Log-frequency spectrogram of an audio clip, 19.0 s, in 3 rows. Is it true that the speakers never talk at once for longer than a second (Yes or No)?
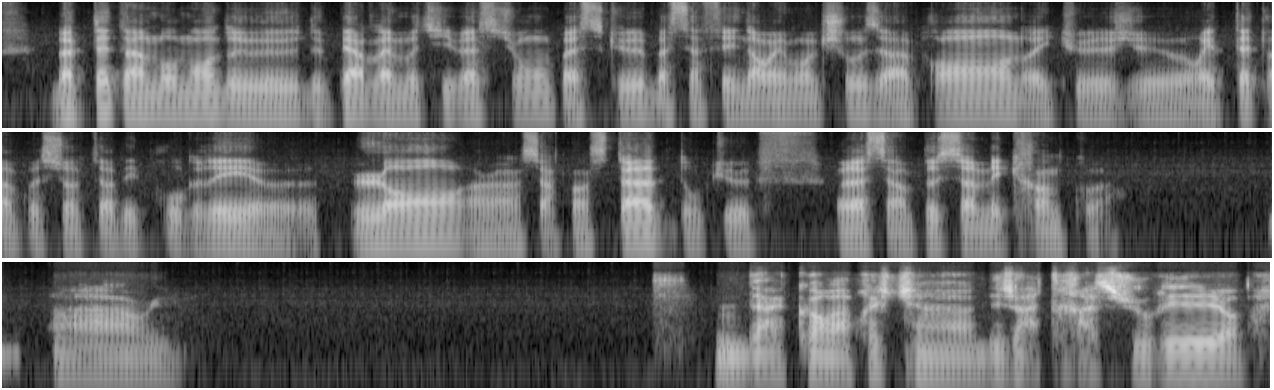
Yes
